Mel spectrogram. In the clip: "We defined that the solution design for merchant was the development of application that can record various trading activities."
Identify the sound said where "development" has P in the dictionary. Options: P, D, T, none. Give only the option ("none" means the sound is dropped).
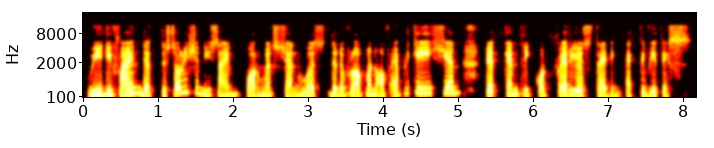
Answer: P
